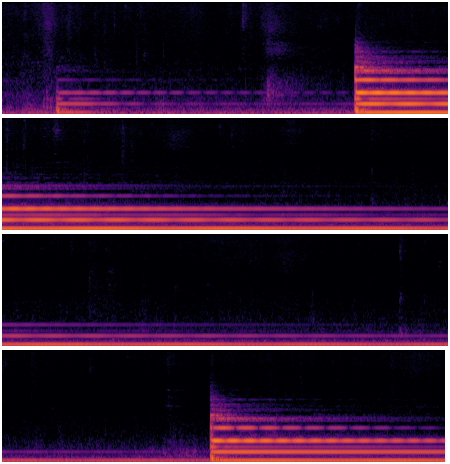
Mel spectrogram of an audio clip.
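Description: A small meditation bell is struck twice, each ring blooming into a long, sustained, humming tone that slowly fades; the strikes are about twelve seconds apart, clear, with quiet surroundings, signalling meditators to undo their legs and massage them.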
